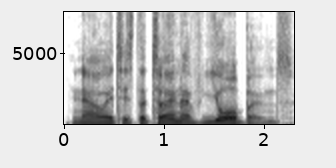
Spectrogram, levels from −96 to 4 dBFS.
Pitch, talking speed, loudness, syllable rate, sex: 140 Hz, 210 wpm, -17 LUFS, 4.2 syllables/s, male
